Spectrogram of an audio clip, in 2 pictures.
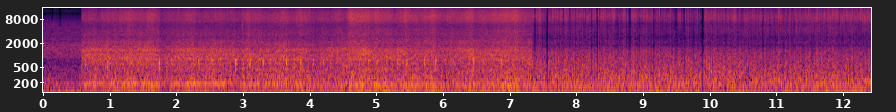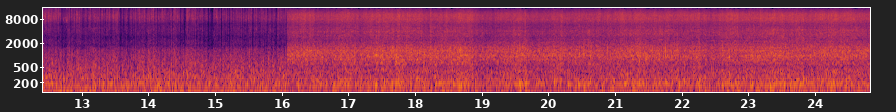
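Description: Steady rushing noise of a Toyota 4Runner driving on a rain-soaked road through a thunderstorm: tyre spray, rain and wind noise heard from inside the truck. The higher hiss drops away abruptly for several seconds midway, then returns.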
